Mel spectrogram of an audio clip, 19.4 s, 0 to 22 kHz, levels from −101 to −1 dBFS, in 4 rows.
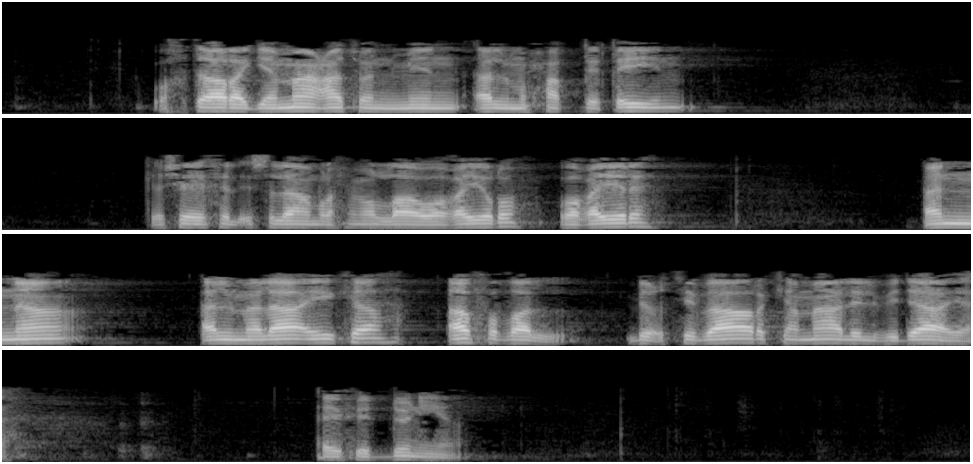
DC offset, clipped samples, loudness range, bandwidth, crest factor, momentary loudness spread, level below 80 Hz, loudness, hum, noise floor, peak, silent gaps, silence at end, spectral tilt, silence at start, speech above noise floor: under 0.1%; under 0.1%; 13 LU; 5.8 kHz; 22 dB; 13 LU; -76 dBFS; -27 LUFS; none; -87 dBFS; -6 dBFS; none; 2.55 s; -9 dB/octave; 0.8 s; 60 dB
